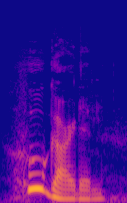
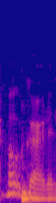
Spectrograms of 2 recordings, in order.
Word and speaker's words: Hoegaarden: says on the website as it's pronounced who Garden not whole garden is he who Guardian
